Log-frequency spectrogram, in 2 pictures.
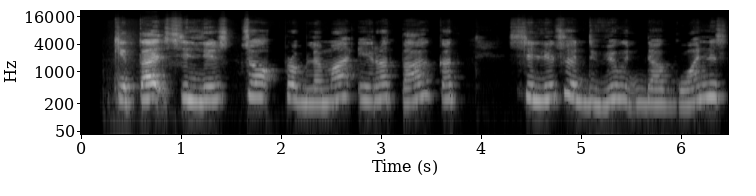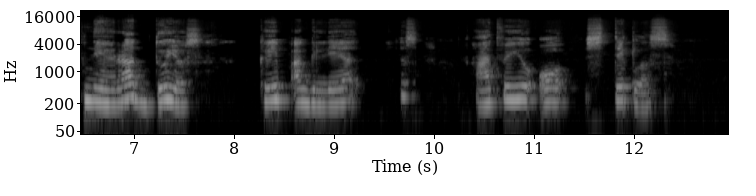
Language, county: Lithuanian, Vilnius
